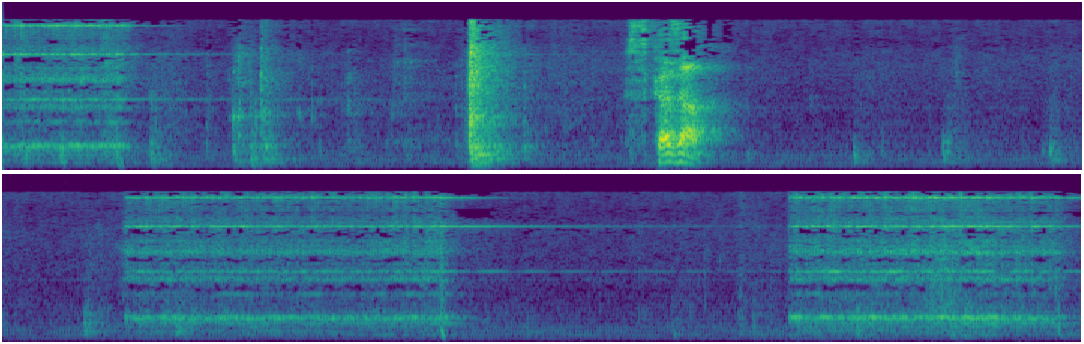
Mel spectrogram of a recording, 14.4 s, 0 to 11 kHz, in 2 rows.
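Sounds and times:
telephone ringing at home: 0.0s - 2.0s, 8.0s - 14.3s
speech: 4.4s - 4.8s.

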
